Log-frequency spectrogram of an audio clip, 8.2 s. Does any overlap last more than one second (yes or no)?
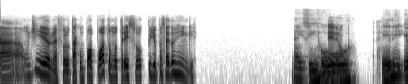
no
